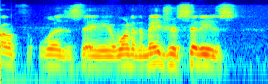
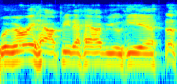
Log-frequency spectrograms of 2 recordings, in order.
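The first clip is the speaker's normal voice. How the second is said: put-on thick, broad Boston accent, laid on; 3 semitones higher than usual. Retelling a speaker heard while nodding off, in a broad Boston accent. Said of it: "this broad Boston accent".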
